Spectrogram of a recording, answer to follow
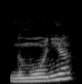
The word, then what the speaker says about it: pneumonia: Pneumonia, the P is silent.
